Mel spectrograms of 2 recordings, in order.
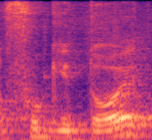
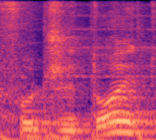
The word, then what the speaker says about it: Фуджитоид: Конечно же, найдутся желающие исправить меня и сказать, что он фугитоид, как перевели в дубляже русскоязычном сериала 2012 года, но я привык произносить этого парня как фуджитоид, уже много комментариев было на этот счет, и если вам удобно называть его фугитоид, то на здоровье, друзья, называйте его фугитоидом. Я не собираюсь доказывать правоту своего произношения. Мне нравится фуджитоид, я буду называть его фуджитоидом.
